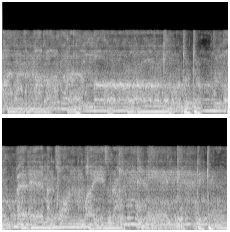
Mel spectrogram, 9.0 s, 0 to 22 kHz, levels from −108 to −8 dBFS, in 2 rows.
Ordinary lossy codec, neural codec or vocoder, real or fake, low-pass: none; codec, 16 kHz, 4.8 kbps, FACodec; fake; none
